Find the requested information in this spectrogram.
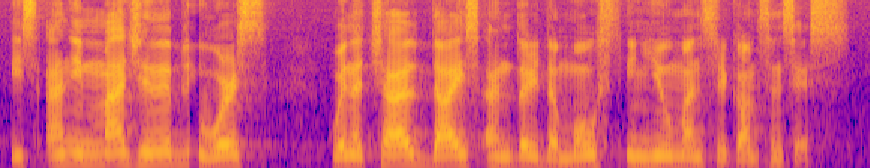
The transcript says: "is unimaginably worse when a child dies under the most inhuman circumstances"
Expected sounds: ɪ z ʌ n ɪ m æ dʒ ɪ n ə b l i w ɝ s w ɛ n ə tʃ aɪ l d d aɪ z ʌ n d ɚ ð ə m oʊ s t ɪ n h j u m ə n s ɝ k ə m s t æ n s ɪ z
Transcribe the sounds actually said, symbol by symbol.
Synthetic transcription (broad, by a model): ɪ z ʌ n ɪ m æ dʒ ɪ n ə b l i w ɝ s w ɛ n ə tʃ aɪ l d d aɪ s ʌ n d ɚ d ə m oʊ s t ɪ n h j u m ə n s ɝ k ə m s t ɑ n s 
